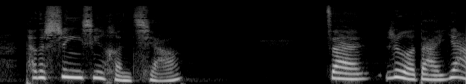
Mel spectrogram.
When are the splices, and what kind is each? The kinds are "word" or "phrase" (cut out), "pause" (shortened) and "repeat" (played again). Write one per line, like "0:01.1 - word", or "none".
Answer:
none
